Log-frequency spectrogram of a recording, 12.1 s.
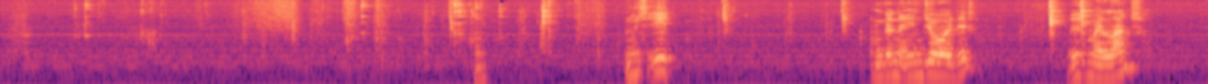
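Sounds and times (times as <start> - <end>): person chewing food: 0.8 - 6.1, 7.1 - 8.7.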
